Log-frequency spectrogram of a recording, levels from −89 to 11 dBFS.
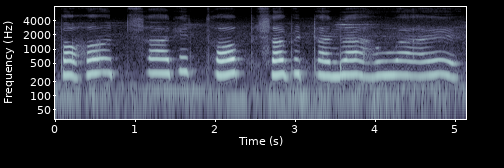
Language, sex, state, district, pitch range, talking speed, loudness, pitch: Hindi, male, Bihar, Patna, 275-300 Hz, 80 wpm, -17 LUFS, 285 Hz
